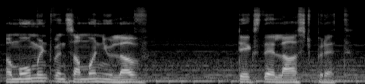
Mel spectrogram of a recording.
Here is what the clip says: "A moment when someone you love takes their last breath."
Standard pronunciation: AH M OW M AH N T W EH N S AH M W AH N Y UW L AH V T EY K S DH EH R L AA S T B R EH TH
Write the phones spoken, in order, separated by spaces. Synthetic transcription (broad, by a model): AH M OW M AH N T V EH N S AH M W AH N Y UW L AH V T EY K S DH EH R L AA S T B R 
